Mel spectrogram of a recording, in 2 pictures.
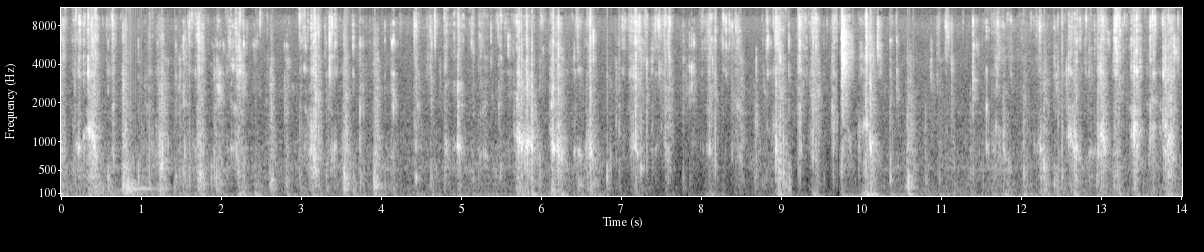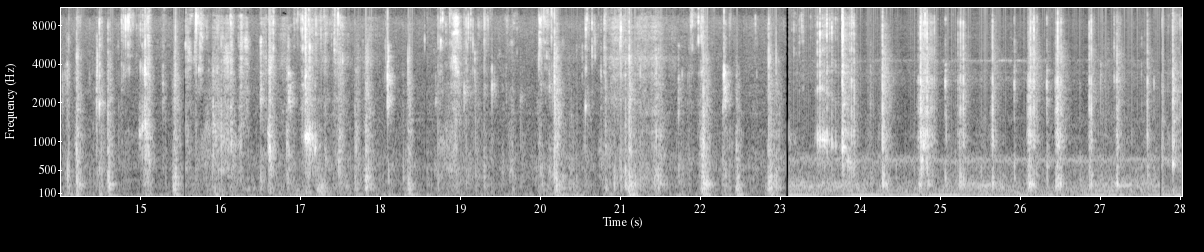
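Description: Close-up chewing and biting of wet, pasty chalk: irregular wet crunches and clicks at an uneven pace. A steady low hum comes in underneath about 23 seconds in.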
